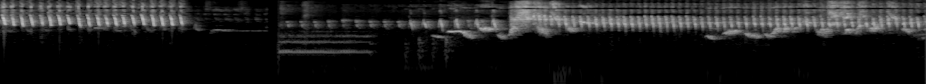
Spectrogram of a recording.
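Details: Ashy drongo singing: a fast high trill breaks off, then come short steady whistled tones stacked in harmonics, a jumble of quick notes and swooping slurs, and finally a renewed rapid trill of high pulsed notes.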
